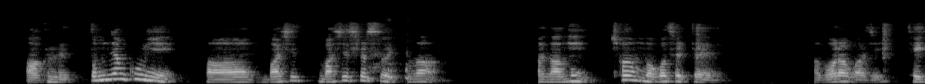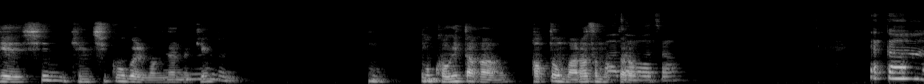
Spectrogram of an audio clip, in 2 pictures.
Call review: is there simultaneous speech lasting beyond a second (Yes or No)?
No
